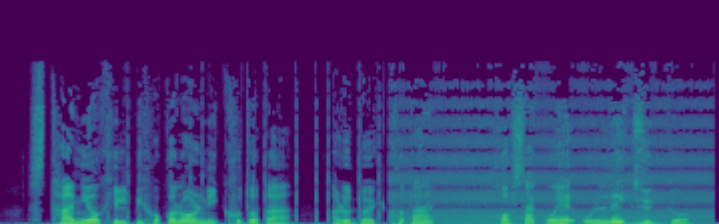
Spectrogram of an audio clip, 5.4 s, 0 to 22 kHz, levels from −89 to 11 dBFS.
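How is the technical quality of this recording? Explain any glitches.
The recording is marred by interference from a nearby 2G mobile phone, present for most of the clip.

From 0.80 to 2.85 s there are GSM signalling bursts. The phone sends only brief groups of radio bursts while it negotiates with the network, and the audio circuitry rectifies those pulses into the signal path. Under the speech this comes through as a galloping dit-dit-dit of short 217 Hz buzzes, sitting roughly 20 dB below the speech.

From 2.91 to 5.35 s the interference becomes a continuous GSM phone buzz. Once the phone is in a call it transmits its bursts steadily at 217 per second, and rectification turns that pulse train into audio. The result is a hard, raspy 217 Hz buzz rich in harmonics, at about 17 dB below the speech, running independently of what is being said.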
